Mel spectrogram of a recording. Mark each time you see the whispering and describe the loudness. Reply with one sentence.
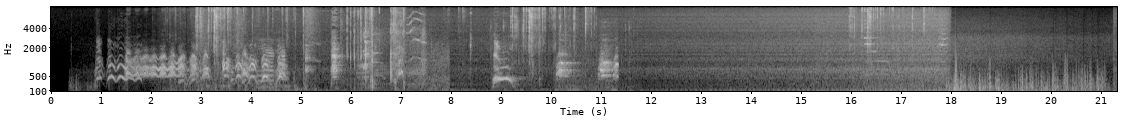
The whispering can't be heard in this clip.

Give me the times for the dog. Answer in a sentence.
The dog can be heard from 0.3 to 11.3 s.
